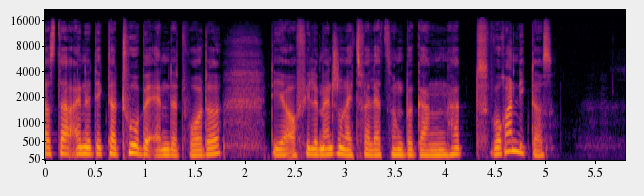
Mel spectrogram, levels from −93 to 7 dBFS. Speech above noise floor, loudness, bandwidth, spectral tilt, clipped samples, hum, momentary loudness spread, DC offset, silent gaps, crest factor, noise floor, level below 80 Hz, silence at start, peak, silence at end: 41 dB; -20 LUFS; 16.5 kHz; -6.5 dB/octave; under 0.1%; none; 9 LU; under 0.1%; none; 14 dB; -61 dBFS; -64 dBFS; 0 s; -6 dBFS; 0.75 s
